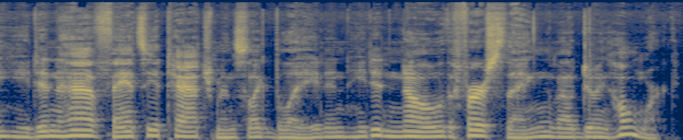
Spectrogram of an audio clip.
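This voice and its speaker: A man reads a children's story with theatrical emphasis. His voice is slightly rough-edged and husky, and his pitch moves up and down freely as he stresses key words. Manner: expressive, dramatic emphasis. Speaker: storybook reader. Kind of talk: animated scripted storybook narration for children.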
